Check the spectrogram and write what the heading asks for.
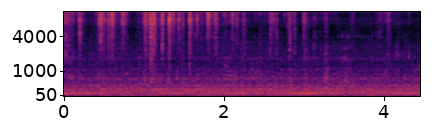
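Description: Crispy fried tilapia crackling as it is torn apart by hand: a quick run of small, sharp crackles from about half a second to two seconds in, then a few scattered ones, over a faint low steady hum.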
